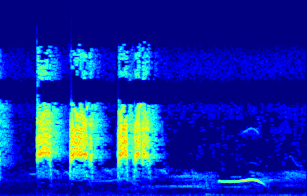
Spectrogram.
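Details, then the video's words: Black francolin from Pakistan, a champion speeder of the chakri wala style, calls three loud, harsh, grating notes in quick succession, then a quiet whistled note rises and drops. "chal so chal teetar Speeder Kala Teetar Chakri Wala Kala Teetar Numberi Teetar"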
